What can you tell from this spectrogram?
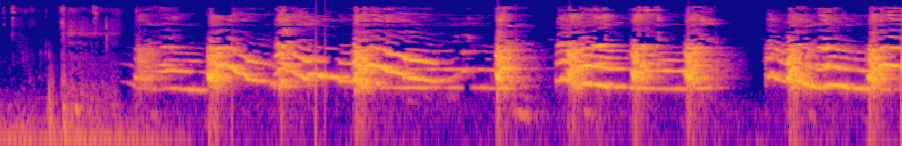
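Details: Miniature dachshund Luquita during her first bath, giving long wavering howl-like whines in bursts. Each cry bends up and down in a clear harmonic tone, and several seconds of steady crying are broken by brief silent gaps.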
